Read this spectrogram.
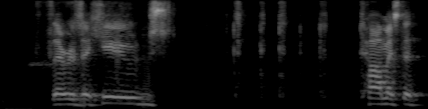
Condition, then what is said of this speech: Stuttering. And so when I have to introduce myself, that's always a big moment of anxiety, just because I know it's going to happen.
